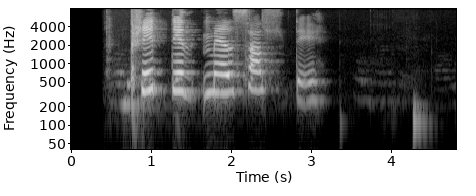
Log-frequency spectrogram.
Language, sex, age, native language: Icelandic, female, 9, Icelandic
